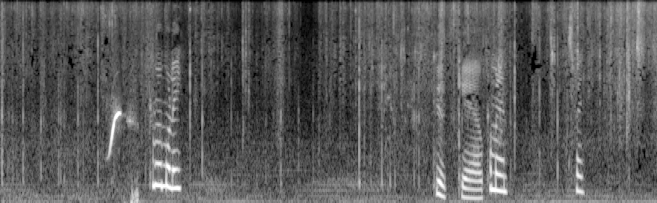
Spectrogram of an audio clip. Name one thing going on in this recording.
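Dry leaves rustle underfoot.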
